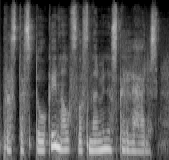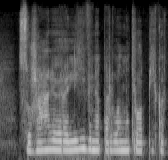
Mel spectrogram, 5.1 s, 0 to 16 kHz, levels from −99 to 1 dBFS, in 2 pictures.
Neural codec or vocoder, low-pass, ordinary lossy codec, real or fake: codec, 44.1 kHz, 3.4 kbps, Pupu-Codec; 14.4 kHz; Opus, 64 kbps; fake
